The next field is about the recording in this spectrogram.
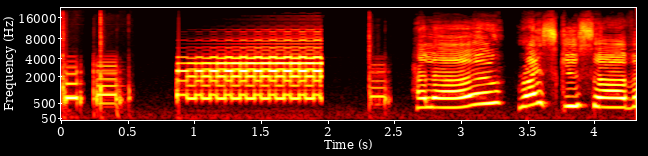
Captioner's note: dialing; cell phone ringing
